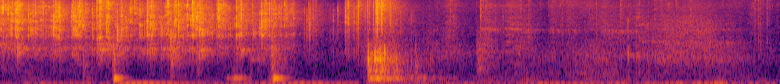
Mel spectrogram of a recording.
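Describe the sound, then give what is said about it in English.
Hard little clicks and clatters of dice tumbling, rolled for a charisma performance check in a game, with several sharp knocks in the first two seconds before the rattling fades into a soft, scattered rolling noise. Nobody speaks. “Sorry, there was a dice up there already.”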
